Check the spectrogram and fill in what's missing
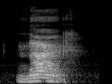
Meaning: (preposition) 1. to, towards in time, space, consequence, purpose etc 2. according to, in accordance with; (adjective) 1. nasty, scary 2. unpleasant, sickening
- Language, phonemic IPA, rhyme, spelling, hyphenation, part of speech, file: Dutch, /naːr/, -aːr, naar, naar, preposition / adjective, Nl-naar.ogg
